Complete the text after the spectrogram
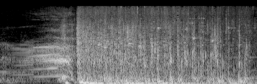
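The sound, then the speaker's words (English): A fist smashing through a brick-and-mortar chimney: a rising rush ends in one loud, sharp crash, followed by a dense, sustained crumbling rumble of breaking masonry that stays loud to the end. “My hand cut cleanly through the brick and mortar of the chimney.”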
